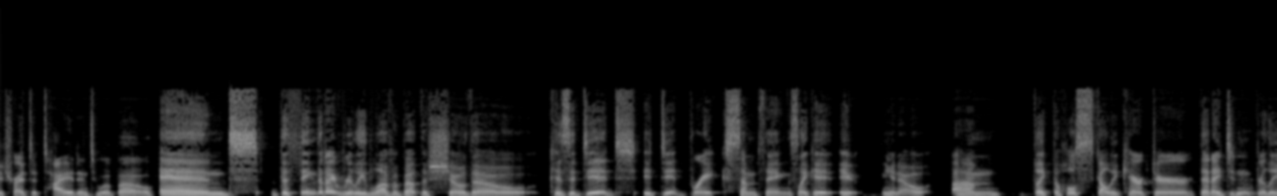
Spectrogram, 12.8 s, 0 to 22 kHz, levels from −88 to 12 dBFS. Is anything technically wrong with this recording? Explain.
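No, nothing here is technically wrong: the speech comes through a normal call path whose Opus-style coding rolls the top end off around 12 kHz, which is ordinary for such a link rather than a defect.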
